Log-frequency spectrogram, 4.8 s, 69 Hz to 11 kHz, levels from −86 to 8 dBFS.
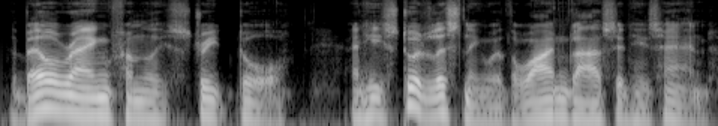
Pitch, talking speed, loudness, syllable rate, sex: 95 Hz, 225 wpm, -19 LUFS, 4.8 syllables/s, male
